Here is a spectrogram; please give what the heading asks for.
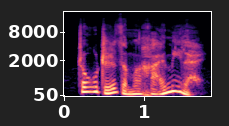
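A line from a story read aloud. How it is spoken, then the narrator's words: Hushed low question. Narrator (Chinese): 特意将声音压低了，问道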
